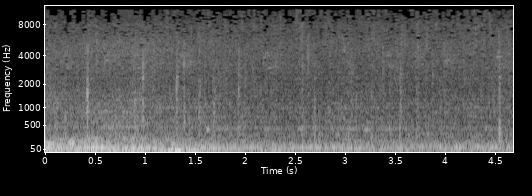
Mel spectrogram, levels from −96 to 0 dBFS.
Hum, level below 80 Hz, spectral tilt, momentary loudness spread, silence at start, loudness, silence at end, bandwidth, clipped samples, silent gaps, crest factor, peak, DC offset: none; -32 dBFS; -4.5 dB/octave; 8 LU; 0 s; -33 LUFS; 0 s; 11.5 kHz; under 0.1%; none; 16 dB; -14 dBFS; under 0.1%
